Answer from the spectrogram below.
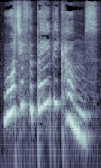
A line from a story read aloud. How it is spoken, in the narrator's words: I cried, panicking at her leaving me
